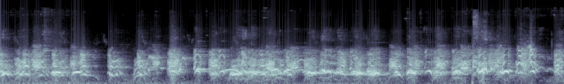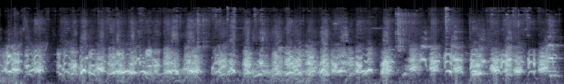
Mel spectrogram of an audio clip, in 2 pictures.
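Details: Dogs fighting at a dog park, tension rising because owners left them on leash inside: a long unbroken wall of harsh barks and snarls from several animals, only a short dip near ten seconds.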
